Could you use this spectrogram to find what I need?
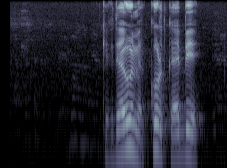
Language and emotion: Russian, angry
